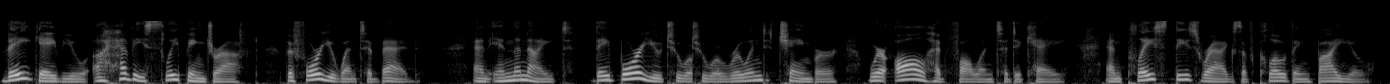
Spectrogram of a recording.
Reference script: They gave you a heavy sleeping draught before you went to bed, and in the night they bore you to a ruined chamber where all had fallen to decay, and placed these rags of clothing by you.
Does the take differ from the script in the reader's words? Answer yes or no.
yes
